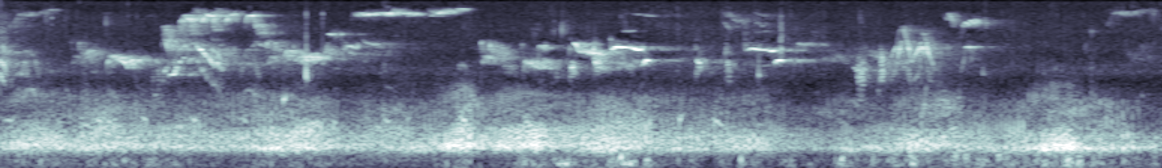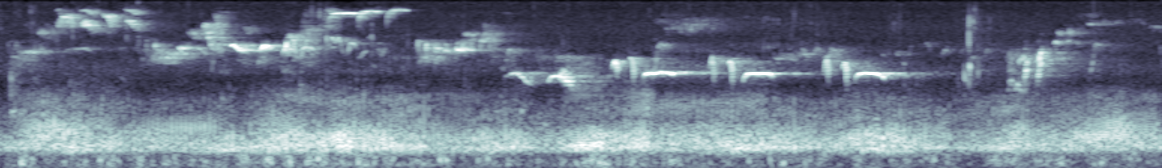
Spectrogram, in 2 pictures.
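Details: Springtime frog chorus from a pond in rural Estonia, a steady murmuring mass of overlapping croaks rising and falling in loudness, with scattered high bird whistles and chirps throughout.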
